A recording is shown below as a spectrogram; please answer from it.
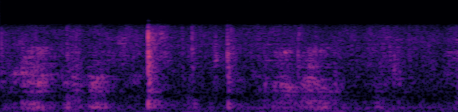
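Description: Two border collies play-fighting, giving short rough vocal noises in irregular bursts, with a sharp click or snap about three-quarters of a second in.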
